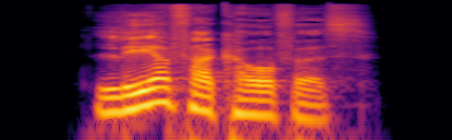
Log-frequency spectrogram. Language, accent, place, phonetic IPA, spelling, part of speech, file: German, Germany, Berlin, [ˈleːɐ̯fɛɐ̯ˌkaʊ̯fəs], Leerverkaufes, noun, De-Leerverkaufes.ogg
- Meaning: genitive singular of Leerverkauf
